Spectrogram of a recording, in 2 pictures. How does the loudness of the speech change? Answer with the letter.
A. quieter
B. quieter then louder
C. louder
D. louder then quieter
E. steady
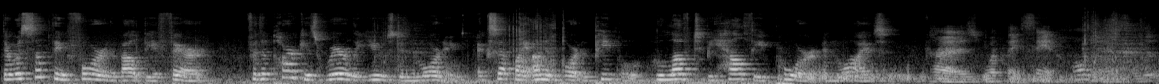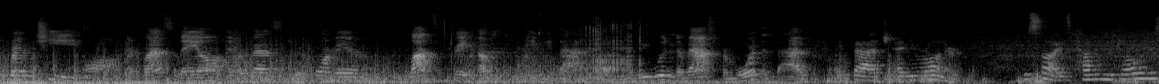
A.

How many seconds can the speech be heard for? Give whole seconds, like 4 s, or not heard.
23 s.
